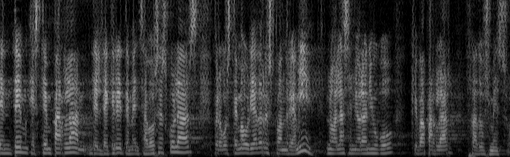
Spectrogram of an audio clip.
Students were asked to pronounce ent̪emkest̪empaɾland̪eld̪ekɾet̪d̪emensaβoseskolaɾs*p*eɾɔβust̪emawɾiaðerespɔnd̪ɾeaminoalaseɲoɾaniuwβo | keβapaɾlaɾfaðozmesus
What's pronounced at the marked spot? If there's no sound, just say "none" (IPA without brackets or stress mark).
p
